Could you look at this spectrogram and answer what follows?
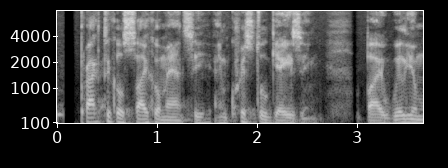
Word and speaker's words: psychomancy: lesson one the nature of psychomancy the term psychomancy pronounced psychomancy is derived from two Greek words the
